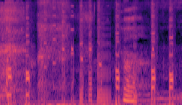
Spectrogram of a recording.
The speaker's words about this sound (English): Oh my god. We gotta wait for this to pass. It's not gonna pass, he's gonna keep snoring.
